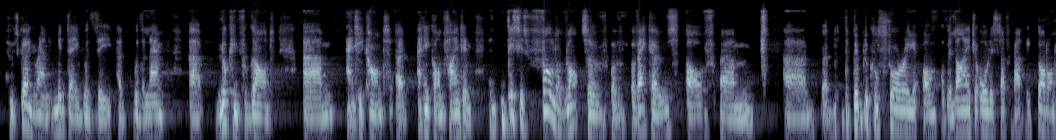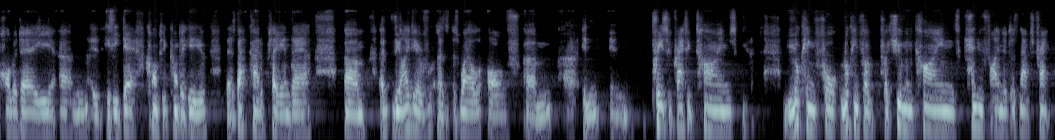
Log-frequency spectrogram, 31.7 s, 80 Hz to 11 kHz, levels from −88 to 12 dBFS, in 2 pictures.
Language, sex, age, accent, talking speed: English, male, 40-59, British, 185 wpm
